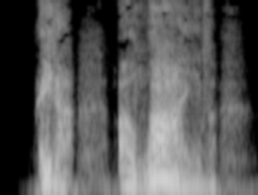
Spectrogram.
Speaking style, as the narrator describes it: I hissed

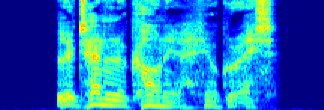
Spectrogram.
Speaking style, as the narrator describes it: said hoarsely

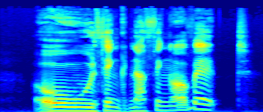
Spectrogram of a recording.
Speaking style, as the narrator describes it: he boomed

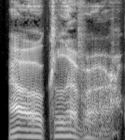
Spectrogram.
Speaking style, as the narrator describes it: Orathisian growled

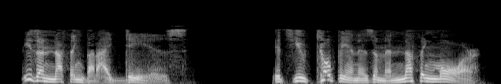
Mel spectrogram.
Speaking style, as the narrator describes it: Antar said scornfully

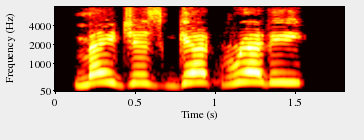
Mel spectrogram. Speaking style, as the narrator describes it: I shout

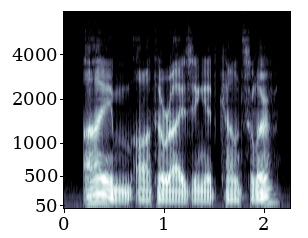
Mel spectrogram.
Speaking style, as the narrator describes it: Carda said coldly

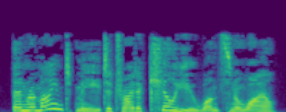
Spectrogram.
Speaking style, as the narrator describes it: she snapped

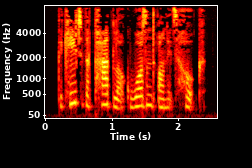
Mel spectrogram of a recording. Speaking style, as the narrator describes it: I murmured

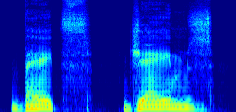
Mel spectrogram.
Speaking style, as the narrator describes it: the vampire roared

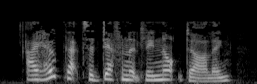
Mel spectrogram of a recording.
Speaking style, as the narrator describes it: I murmured

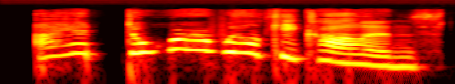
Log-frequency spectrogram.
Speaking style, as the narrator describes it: Tessa cried

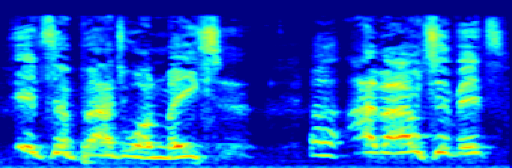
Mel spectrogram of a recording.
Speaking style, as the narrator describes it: said, rasping harshly

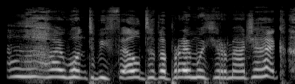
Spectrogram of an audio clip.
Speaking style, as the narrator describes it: May gasped

